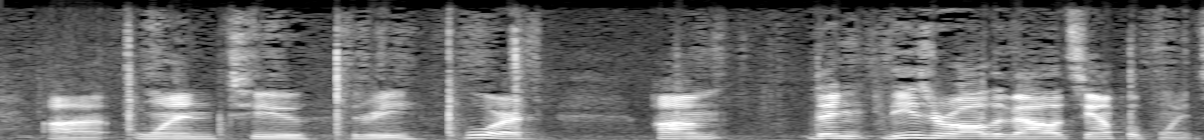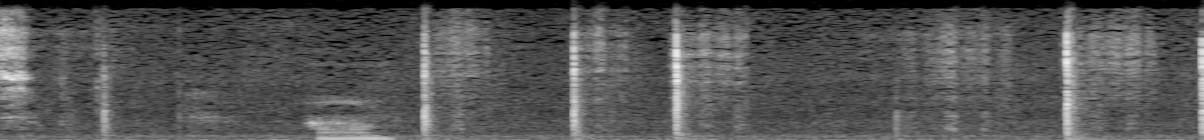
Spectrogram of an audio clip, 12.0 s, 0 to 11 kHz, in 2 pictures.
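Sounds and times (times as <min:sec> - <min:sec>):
chalk tapping on blackboard: 0:00.6 - 0:02.8, 0:05.6 - 0:06.7, 0:08.1 - 0:09.8, 0:10.5 - 0:12.0.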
